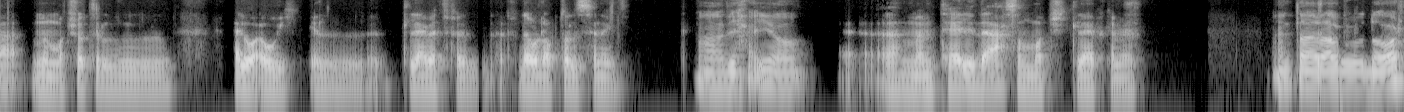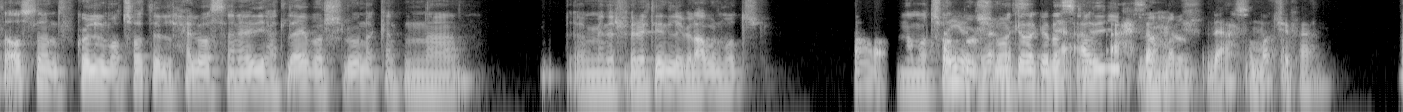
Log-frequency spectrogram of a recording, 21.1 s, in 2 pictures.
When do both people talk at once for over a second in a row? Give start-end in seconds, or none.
17.6-19.6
